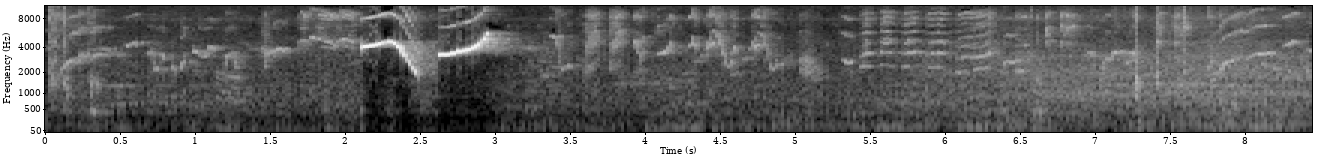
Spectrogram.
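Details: Oriental magpie-robin song used as a lure to arouse mating urge and provoke rival birds: one loud pair of swooping whistled notes midway, surrounded by softer busy chirps and twitters.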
